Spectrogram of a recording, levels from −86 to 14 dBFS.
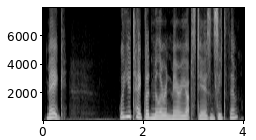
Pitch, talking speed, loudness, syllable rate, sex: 240 Hz, 180 wpm, -17 LUFS, 5.7 syllables/s, female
